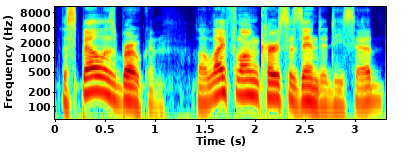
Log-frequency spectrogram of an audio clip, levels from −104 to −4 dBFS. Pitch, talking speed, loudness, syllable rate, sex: 135 Hz, 200 wpm, -16 LUFS, 5.3 syllables/s, male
